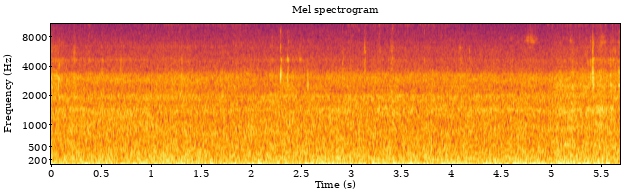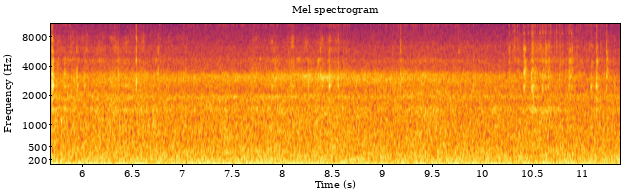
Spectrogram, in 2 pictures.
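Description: Wind rumbling on the microphone over a steady hiss, with a few faint ticks.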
